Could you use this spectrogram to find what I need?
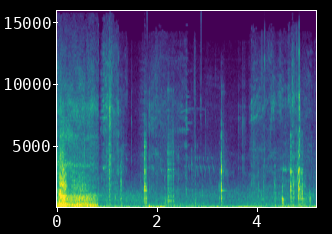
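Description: A knife scrapes against a sharpening steel.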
